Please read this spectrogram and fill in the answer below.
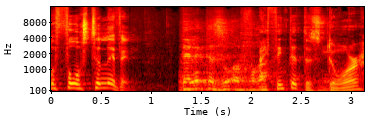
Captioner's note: speaking in hebrew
